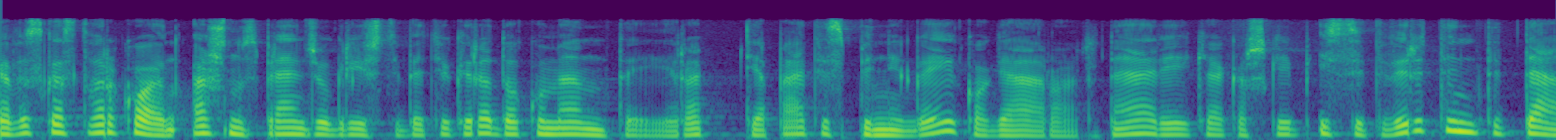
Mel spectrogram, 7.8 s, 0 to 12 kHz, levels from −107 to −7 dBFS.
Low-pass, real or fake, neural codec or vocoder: 7.2 kHz; real; none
